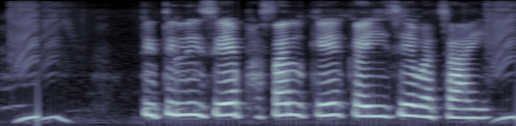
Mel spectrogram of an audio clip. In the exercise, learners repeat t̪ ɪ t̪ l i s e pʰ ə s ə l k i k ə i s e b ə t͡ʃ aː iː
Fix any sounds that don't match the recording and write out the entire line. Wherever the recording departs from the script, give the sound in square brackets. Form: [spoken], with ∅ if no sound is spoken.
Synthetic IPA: t̪ ɪ t̪ l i s e pʰ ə s ə l k [e] k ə i s e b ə t͡ʃ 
